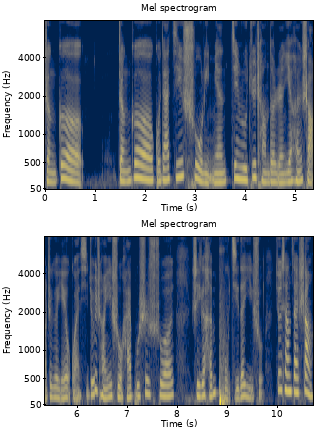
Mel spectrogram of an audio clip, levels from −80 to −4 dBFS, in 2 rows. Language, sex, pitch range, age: Chinese, female, 175-215 Hz, 20-39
